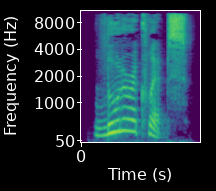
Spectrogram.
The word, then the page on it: lunar eclipse: American English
